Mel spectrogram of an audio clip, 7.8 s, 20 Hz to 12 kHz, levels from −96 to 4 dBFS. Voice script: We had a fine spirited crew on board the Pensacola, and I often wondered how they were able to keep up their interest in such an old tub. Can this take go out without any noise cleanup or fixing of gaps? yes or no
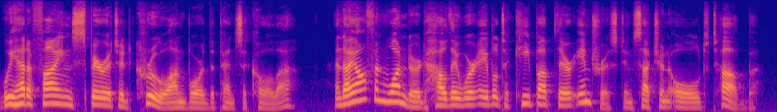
yes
